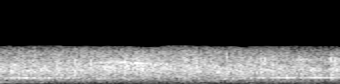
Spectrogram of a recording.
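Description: A steady burst of audience applause for a man, dense and loud throughout, with many hands clapping at once in a continuous wash of noise.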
